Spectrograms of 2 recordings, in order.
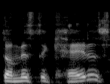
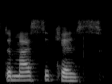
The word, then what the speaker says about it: domesticus: And I think it's copronellis dosticus maybe. I'm not Oh, I'm not sure. Um Oh, you know what? Well, it's Yes, it is. Domesticus.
